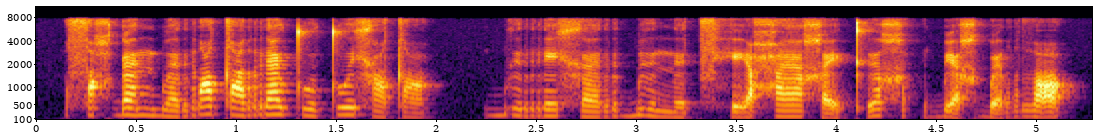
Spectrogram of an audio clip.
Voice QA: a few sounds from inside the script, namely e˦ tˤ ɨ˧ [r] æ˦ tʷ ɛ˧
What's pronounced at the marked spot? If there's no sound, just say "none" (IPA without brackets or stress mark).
r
